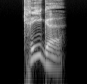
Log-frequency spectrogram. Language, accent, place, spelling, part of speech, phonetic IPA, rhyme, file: German, Germany, Berlin, kriege, verb, [ˈkʁiːɡə], -iːɡə, De-kriege.ogg
- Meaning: inflection of kriegen: 1. first-person singular present 2. first/third-person singular subjunctive I 3. singular imperative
